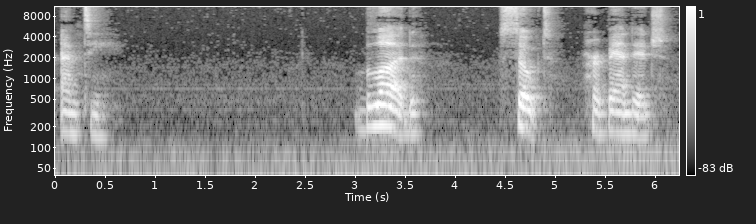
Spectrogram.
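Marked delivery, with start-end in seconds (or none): none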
